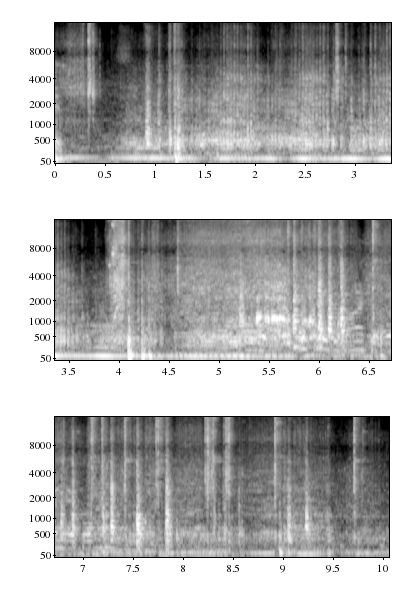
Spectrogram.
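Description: Two Beyblade Burst tops, Ultimate Valkyrie and Divine Belial, spinning in a plastic stadium just after launch: repeated sharp clacks as they hit each other and the stadium wall, over a steady low hum.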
